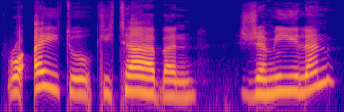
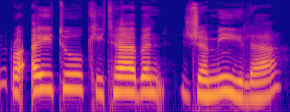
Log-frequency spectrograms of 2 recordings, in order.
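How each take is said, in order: First: The last word ends with an n-sound. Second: The last word ends in a long vowel. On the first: "you did not mute the last letter when it has tanween" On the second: "this is the best pronunciation"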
